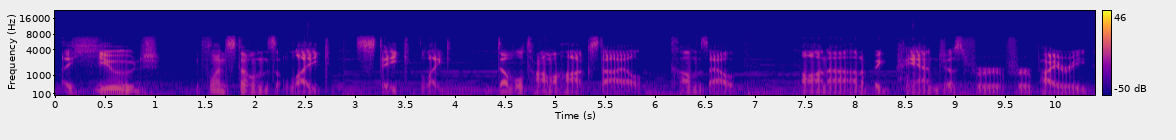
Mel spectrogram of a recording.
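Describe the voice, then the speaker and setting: Guy game mastering a tabletop game, real deep voice, chatty, bit dull audio w music under. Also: bright, forceful tone. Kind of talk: narrating a tabletop game, casual. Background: background music.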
